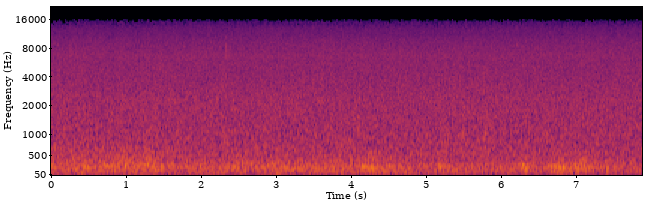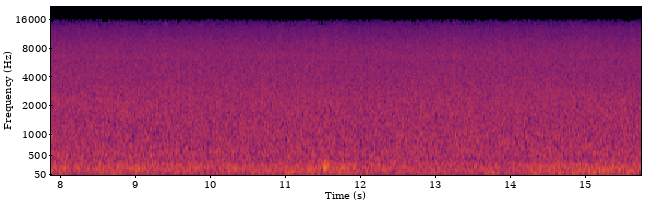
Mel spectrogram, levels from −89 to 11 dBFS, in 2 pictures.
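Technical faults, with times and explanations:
1.36–14.82 s, clock drift buffer slips: a short click recurs every 1.5 s across this span, about ten in all, each where a small block of roughly 15 samples goes missing or is doubled. The likely cause is two devices running on separate clocks that disagree by something like 200 ppm, so the buffer between them creeps toward empty or full until it slips. The abrupt jump in the waveform at each slip is what makes the click.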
